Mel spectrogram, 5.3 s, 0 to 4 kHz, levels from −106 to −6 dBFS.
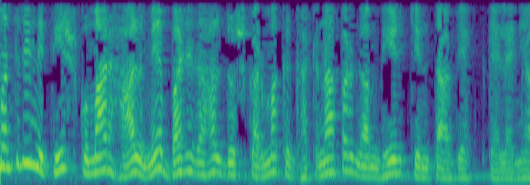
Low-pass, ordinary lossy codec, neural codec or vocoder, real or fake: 3.6 kHz; none; none; real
